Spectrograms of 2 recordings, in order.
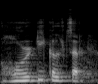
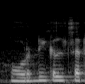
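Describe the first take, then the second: First: It is said with a T sound before 'iculture'. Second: It is said with an N sound before 'iculture'. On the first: The speaker calls it right. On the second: The speaker calls it wrong.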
